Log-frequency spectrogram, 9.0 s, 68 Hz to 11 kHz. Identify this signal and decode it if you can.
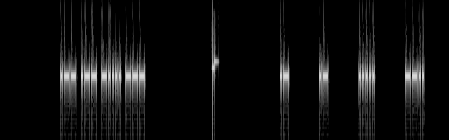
Morse code, heard as a keyed tone, about 36 wpm, spaced as for 18 wpm, 700 Hz. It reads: WW6O AA5Z
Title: USA Call Signs - 4 Characters - 6x Character Spacing - 35wpm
